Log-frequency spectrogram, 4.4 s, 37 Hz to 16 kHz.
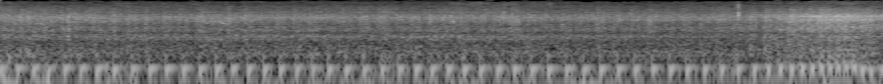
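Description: Suzuki GSX-S 150's single-cylinder engine running steadily, a rapid low pulsing, as the motorcycle is ridden over a rough, stony dirt track.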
